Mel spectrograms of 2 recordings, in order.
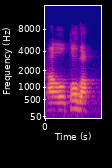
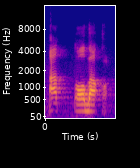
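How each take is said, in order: First: The L sound is clearly pronounced before T. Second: The L is dropped and merges into T. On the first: The speaker calls it wrong. "jangan dibaca al-tobaq" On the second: The speaker calls it right. "Harus idgham sehingga alif lamnya hilang"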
